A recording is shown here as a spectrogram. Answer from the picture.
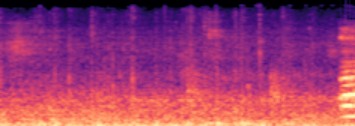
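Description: Computer keyboard typing: a quick run of light key clicks over a steady low background rumble.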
